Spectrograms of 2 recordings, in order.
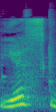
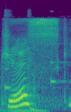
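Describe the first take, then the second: First: The name begins with a Y sound. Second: The name begins with a J sound. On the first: This is how other people say it. "People say it's Yisk" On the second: This is the speaker's own way of saying it. "I pronounce it Jisk"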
